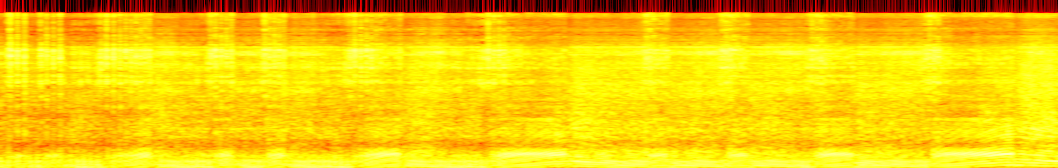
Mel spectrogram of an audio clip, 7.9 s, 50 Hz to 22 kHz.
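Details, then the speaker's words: Suzuki Raider J110 carb-type bike after a valve clearance check and carb idle tuning: the small single settles at a steady idle and picks up crisply on each throttle twist without stalling. It runs fine, though slight smoke was noted. "Ayan mga idol. Okay na siya uli. Okay. Okay to."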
